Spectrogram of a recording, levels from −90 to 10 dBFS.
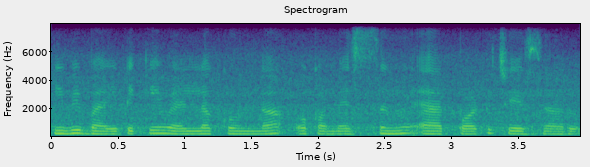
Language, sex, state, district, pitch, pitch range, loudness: Telugu, female, Andhra Pradesh, Srikakulam, 195 Hz, 190-210 Hz, -15 LUFS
